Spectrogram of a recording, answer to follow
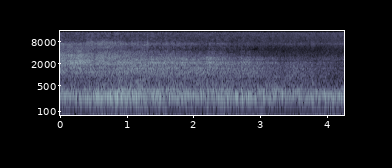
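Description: Explosion sound effect in its long rumbling tail, steady and slowly fading.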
